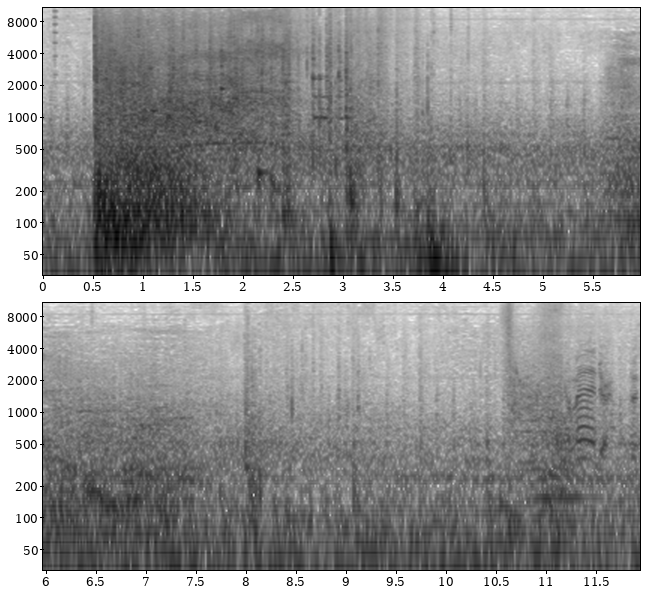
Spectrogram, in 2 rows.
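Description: A frag grenade goes off in XCOM 2 with a loud, close boom near the start, its rumble trailing off under busy battle noise and game sound effects, with voices talking over it.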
